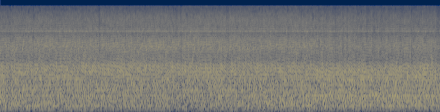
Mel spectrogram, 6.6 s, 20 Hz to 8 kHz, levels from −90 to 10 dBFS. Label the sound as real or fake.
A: fake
